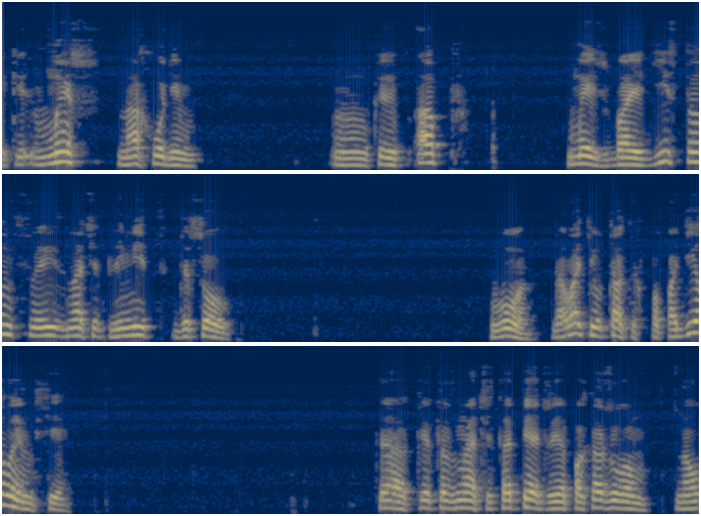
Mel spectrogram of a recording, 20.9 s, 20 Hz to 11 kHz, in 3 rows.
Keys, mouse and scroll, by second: 0.4-8.4 drag, 9.7 middle click, 13.3 click, 14.6 click, 16.9 click, 19.3-20.9 drag.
